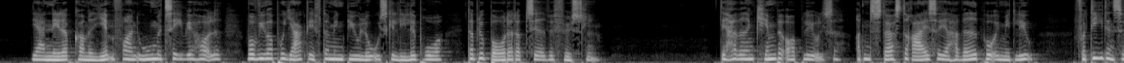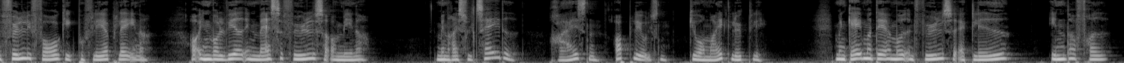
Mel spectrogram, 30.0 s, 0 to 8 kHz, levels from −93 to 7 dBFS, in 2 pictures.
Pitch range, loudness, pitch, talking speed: 170-205 Hz, -26 LUFS, 185 Hz, 145 wpm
